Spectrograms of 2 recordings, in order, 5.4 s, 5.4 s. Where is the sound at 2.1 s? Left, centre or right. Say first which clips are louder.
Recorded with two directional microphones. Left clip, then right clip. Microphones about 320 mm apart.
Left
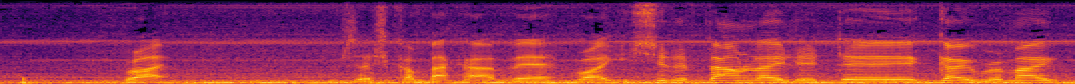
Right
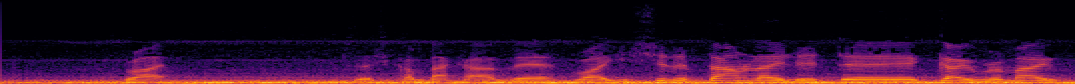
Left 15 dB; centre.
